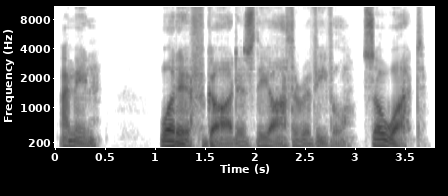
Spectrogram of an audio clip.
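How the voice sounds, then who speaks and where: A man reading an audiobook, voicing a weary older man who talks in a measured, reflective way. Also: rumbling low, wildly swooping pitch, creaky, breathy edge, no room sound, studio quality, voice pushed down, heavily acted. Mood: challenging. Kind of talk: audiobook character voice.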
